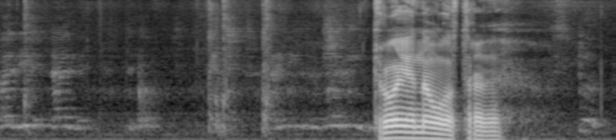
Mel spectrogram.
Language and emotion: Russian, neutral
